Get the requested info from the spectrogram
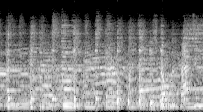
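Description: A live band playing an upbeat country-rock song, with guitar over a steady beat.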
